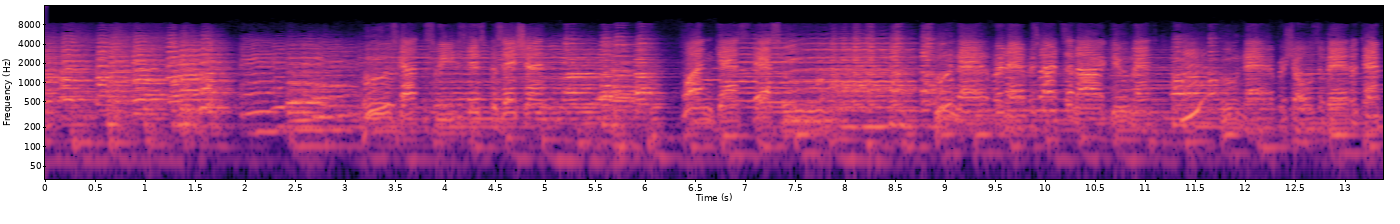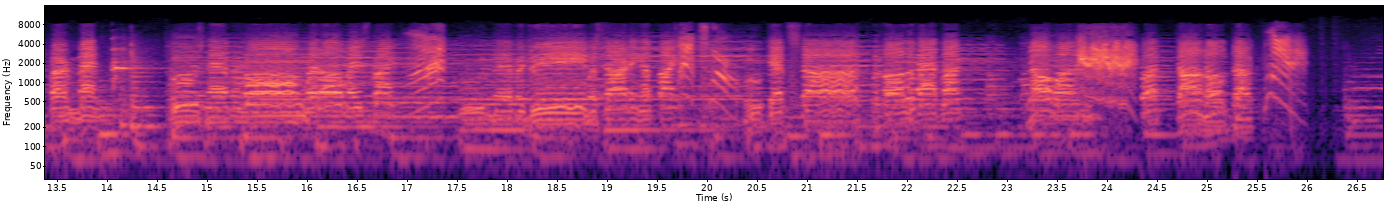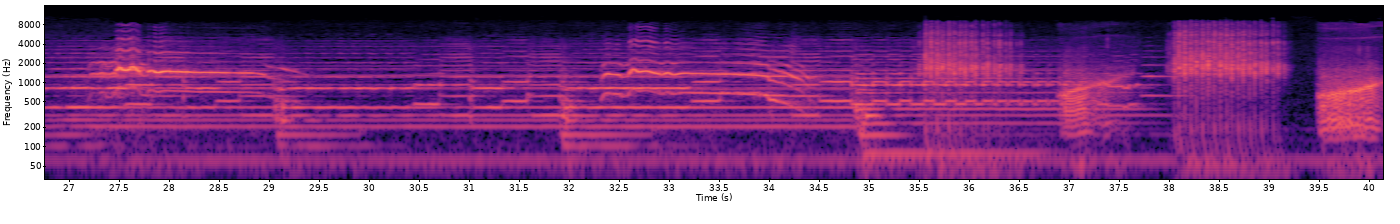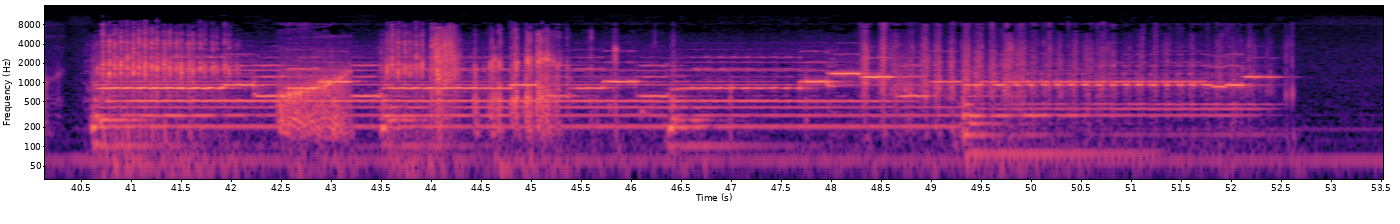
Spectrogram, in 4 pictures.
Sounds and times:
Music: 0:00.0 - 0:23.8, 0:24.4 - 0:25.4, 0:26.3 - 0:38.2, 0:40.6 - 0:52.8.

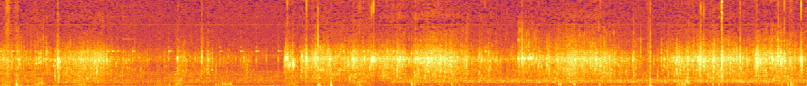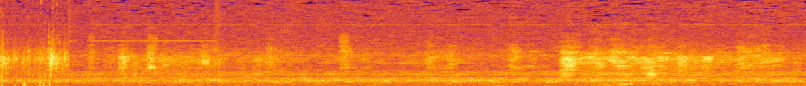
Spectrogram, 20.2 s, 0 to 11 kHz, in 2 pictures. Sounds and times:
Stream: 0:00.0 - 0:20.1.

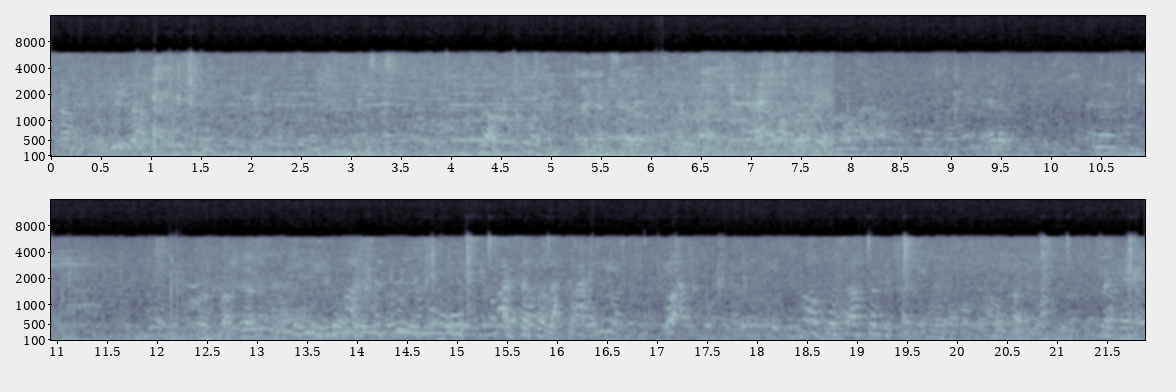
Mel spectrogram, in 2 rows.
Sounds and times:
Speech: 0:04.2 - 0:21.8.

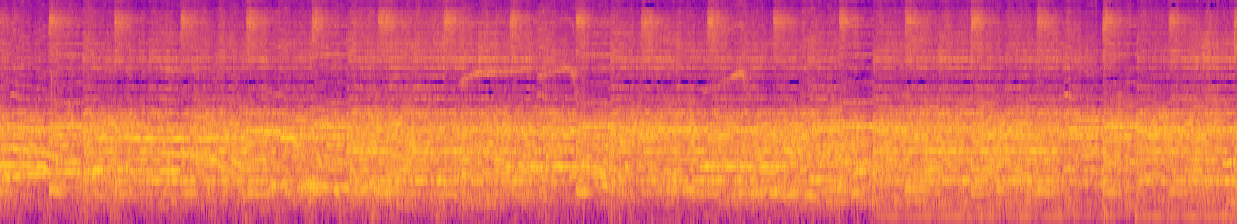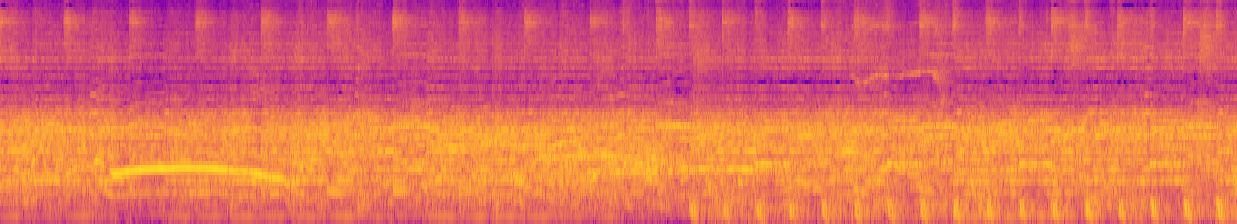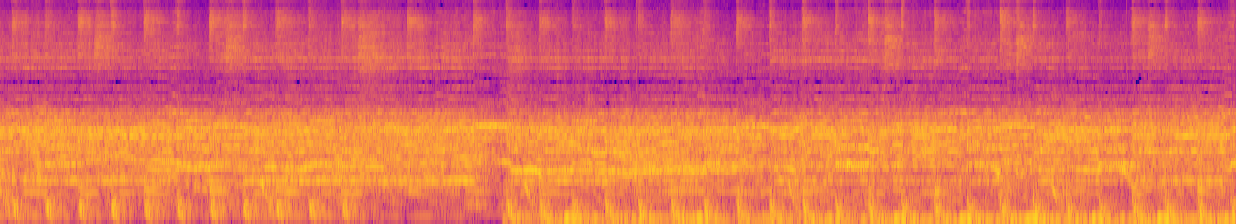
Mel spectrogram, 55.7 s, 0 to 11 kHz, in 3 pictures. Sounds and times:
Hubbub, speech noise, speech babble: 0:00.0 - 0:55.6
Music: 0:00.0 - 0:55.6.

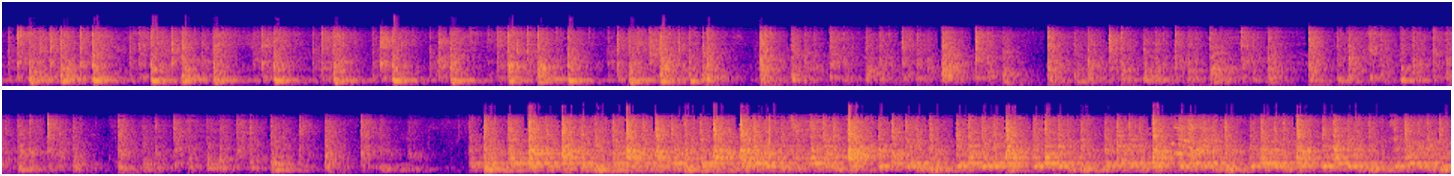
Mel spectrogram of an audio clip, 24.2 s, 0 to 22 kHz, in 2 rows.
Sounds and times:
Drum: 0:00.0 - 0:24.1
Inside, large room or hall: 0:00.0 - 0:24.1.

